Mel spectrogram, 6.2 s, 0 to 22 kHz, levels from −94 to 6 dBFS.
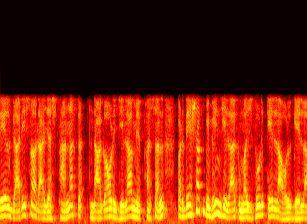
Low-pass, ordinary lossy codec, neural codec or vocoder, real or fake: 3.6 kHz; Opus, 24 kbps; codec, 16 kHz, 8 kbps, FunCodec, trained on Chinese and English, 25 frames a second; fake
